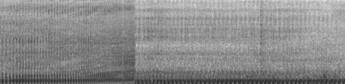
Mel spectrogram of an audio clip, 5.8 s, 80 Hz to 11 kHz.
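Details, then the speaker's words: 110cc four-stroke pocket bike after fitting a cheap $15 Chinese carburettor: a brief blip settles into an even, steady putter with no hunting or stalling; it now idles cleanly instead of dying without constant revving. "How good's that? I can't believe it just sits there idling now without trying to drive away constantly and turning itself off."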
